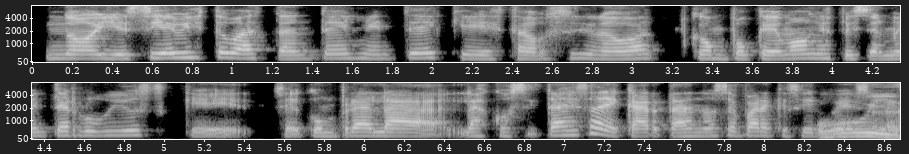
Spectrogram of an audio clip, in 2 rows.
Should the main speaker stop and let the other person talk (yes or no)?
yes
